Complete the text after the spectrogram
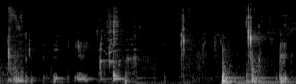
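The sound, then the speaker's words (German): Wine from Lake Balaton sipped during a tasting: short, wet slurping and squishing mouth sounds in a few quick bursts, with the liquid drawn in and swirled. “Geschmackswein. Dann trinke ich jetzt mal.”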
